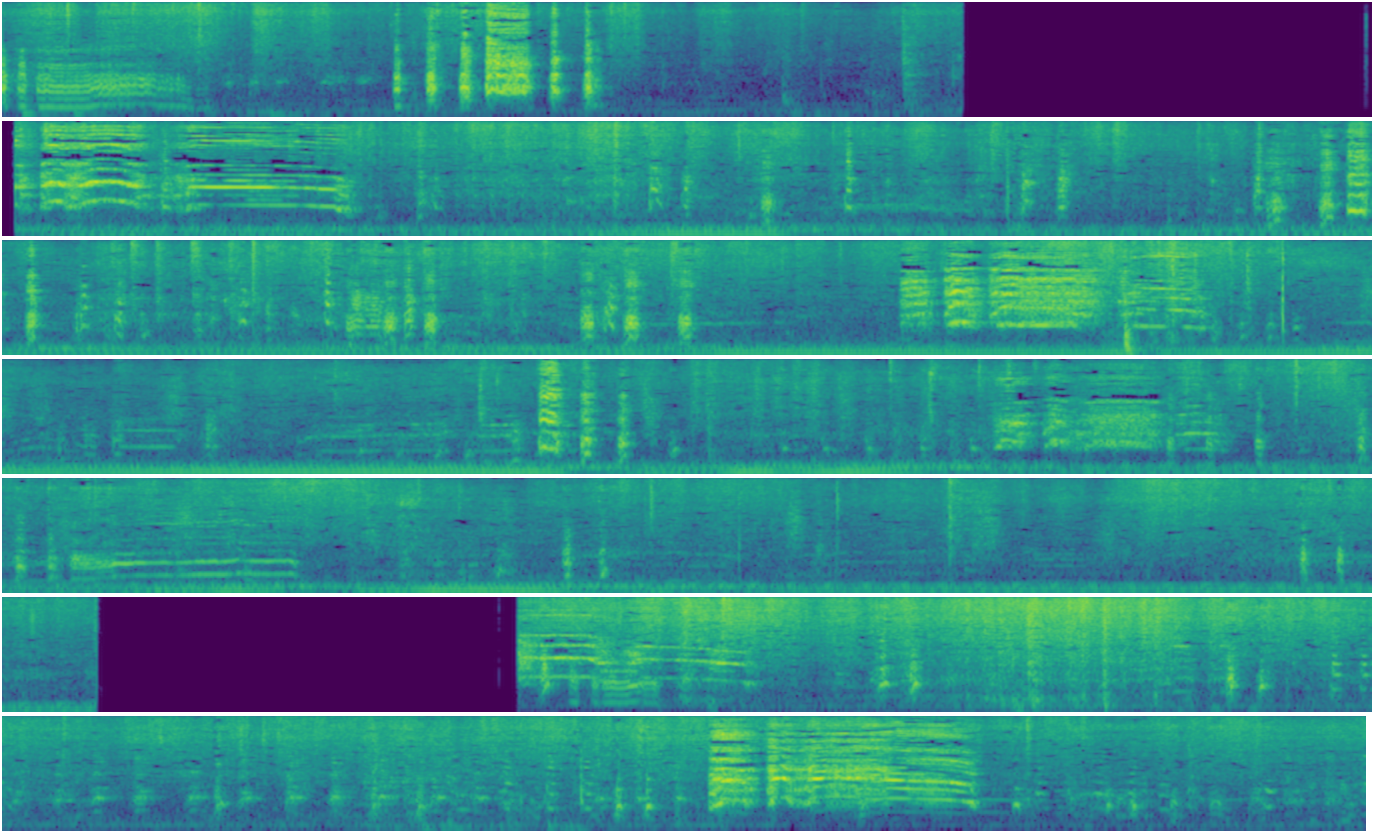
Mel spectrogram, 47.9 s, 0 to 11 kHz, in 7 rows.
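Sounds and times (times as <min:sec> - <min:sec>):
roosters crowing: 0:00.0 - 0:03.0, 0:06.9 - 0:34.7, 0:36.8 - 0:47.9
chickens clucking: 0:00.0 - 0:04.8, 0:07.0 - 0:34.8, 0:36.8 - 0:47.9
steady low rumble: 0:06.9 - 0:34.8.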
